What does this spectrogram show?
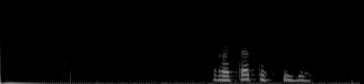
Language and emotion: Russian, neutral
